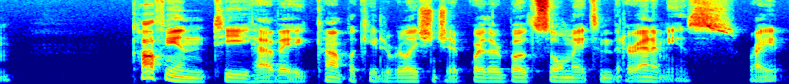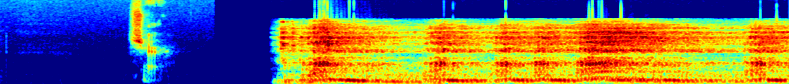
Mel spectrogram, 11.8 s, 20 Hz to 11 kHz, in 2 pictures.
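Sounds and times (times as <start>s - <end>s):
speech: 1.0s - 6.0s, 6.9s - 7.2s
motorcycle engine revving: 8.0s - 11.8s.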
